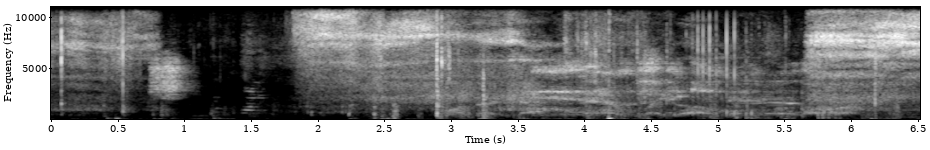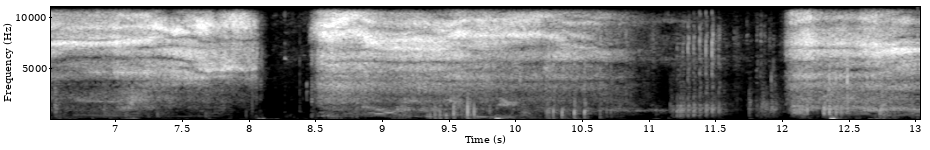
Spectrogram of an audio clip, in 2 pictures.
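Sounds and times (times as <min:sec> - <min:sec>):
cartoon air hissing: 0:00.0 - 0:01.2, 0:01.8 - 0:03.8, 0:05.7 - 0:11.0, 0:12.0 - 0:13.0.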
